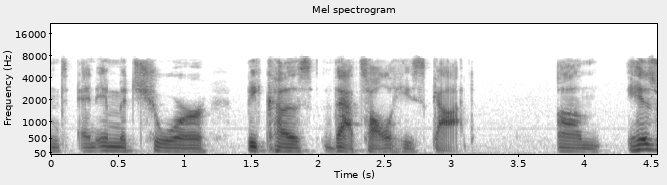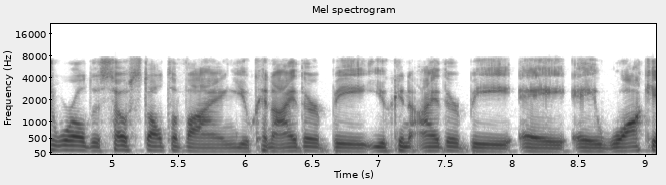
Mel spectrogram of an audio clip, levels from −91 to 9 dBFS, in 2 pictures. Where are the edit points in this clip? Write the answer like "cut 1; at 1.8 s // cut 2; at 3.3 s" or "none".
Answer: none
